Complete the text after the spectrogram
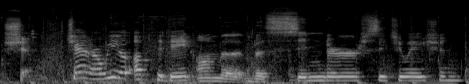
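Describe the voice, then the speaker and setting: A woman streams a game and chats casually, sweary and offhand. Her voice is on the low side, sing-song and slow, with soft background music.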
